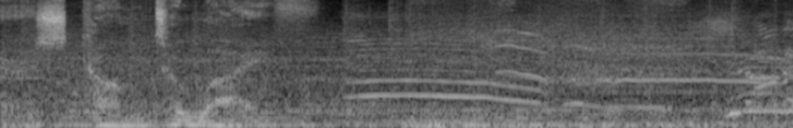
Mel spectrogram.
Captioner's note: screaming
